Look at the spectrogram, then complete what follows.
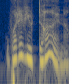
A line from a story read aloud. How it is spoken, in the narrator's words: Lena breathed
